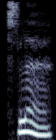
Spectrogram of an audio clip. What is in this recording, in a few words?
word slur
